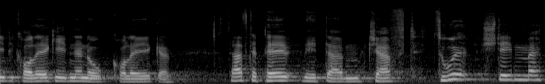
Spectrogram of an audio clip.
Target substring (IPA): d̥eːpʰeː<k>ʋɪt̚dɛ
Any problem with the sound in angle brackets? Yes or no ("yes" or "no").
yes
